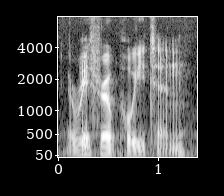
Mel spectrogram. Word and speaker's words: Erythropoietin: Erythropoietin.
